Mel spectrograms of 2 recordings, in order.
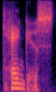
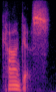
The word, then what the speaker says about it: Kangas: I still have to remind myself that it's Kangas, not Congus.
